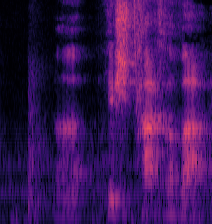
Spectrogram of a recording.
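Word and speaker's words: השתחוה: Hishtachava is how it would be pronounced in its usual form found in the Old Testament.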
